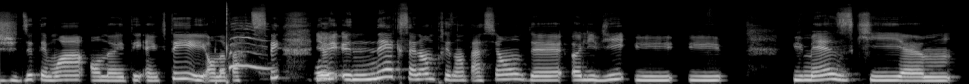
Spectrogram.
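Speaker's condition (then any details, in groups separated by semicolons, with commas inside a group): Stuttering; adult who stutters; stuttering moment during greeting, held back and stopped, could not reproduce it after; repeated sounds, prolonged sounds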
